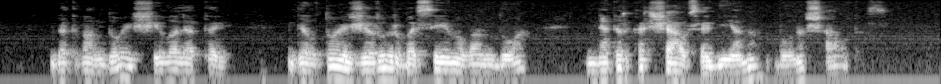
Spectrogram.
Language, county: Lithuanian, Vilnius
